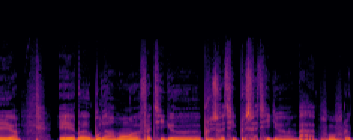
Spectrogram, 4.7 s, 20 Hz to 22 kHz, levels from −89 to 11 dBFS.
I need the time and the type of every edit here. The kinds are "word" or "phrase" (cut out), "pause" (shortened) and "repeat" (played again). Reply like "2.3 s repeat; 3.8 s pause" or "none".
1.0 s word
